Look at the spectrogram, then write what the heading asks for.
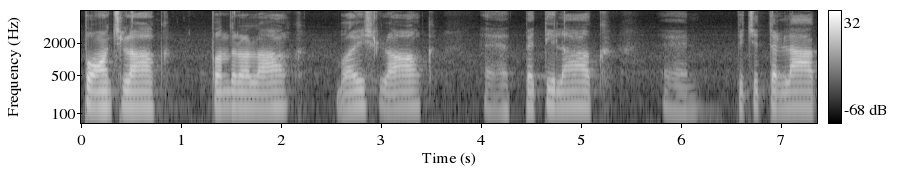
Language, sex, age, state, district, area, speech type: Hindi, male, 60+, Rajasthan, Jodhpur, urban, spontaneous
